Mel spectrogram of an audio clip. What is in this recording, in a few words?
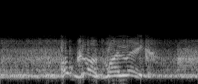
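English damaged pilot mood low; War Thunder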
